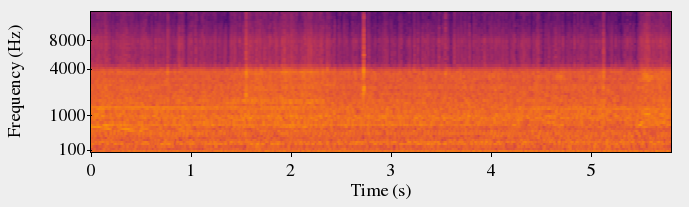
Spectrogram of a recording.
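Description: Tow boat's engine running steadily at towing speed, with a constant rushing hiss of water and air over it.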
